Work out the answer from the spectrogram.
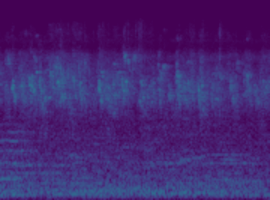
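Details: Eurasian tree sparrows, wild, gathering to roost in a tree: a dense, continuous chatter of many high chirps and tweets overlapping with no pauses, a steady flock din over faint low background rumble.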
